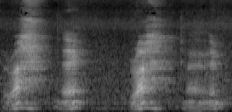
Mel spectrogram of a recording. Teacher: ra baris di atas bertemu dengan ha yang mati, di bunyi dengan hamas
